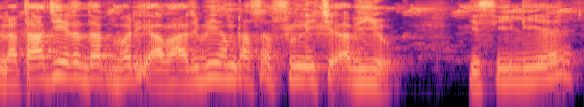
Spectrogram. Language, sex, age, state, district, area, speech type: Maithili, male, 60+, Bihar, Purnia, rural, spontaneous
